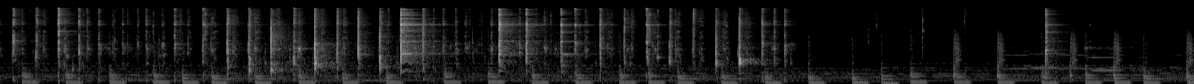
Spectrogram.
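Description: An egg being beaten in a bowl with a fork: rapid, regular clinks against the bowl that continue for about eight seconds, then slow into sparser taps, close and fairly quiet.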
